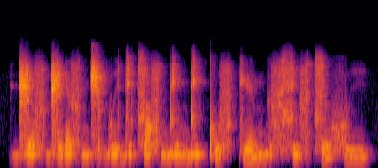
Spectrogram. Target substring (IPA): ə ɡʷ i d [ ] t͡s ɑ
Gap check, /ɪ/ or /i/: i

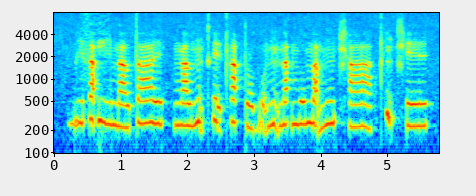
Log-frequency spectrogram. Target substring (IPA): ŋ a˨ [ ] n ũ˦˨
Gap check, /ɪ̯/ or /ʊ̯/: ʊ̯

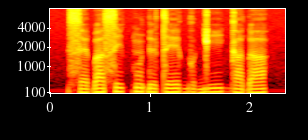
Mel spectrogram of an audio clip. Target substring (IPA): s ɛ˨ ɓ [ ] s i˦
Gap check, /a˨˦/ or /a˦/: a˦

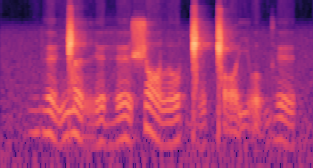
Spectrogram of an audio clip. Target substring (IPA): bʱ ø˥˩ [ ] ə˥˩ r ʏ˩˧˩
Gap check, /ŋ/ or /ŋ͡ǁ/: ŋ͡ǁ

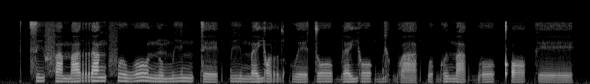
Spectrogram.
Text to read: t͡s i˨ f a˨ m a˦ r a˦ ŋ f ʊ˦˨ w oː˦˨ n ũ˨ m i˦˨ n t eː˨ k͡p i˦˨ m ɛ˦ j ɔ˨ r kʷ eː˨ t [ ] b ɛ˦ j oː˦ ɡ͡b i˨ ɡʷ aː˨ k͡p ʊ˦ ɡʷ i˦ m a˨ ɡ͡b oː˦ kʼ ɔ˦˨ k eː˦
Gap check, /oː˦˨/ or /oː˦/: oː˦˨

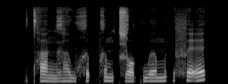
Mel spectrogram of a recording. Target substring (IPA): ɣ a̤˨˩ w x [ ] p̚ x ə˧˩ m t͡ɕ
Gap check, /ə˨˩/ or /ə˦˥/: ə˨˩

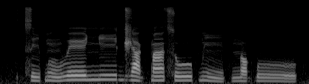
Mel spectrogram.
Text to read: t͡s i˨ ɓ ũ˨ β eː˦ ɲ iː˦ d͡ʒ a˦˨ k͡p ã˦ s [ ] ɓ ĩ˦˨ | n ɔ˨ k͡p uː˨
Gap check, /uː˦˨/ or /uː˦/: uː˦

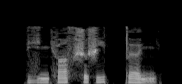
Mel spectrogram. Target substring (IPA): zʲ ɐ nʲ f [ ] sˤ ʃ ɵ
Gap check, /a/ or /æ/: a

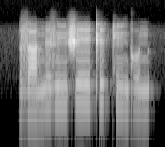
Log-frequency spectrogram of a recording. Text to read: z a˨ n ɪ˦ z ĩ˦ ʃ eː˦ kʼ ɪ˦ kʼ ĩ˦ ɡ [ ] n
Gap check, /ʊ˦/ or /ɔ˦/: ʊ˦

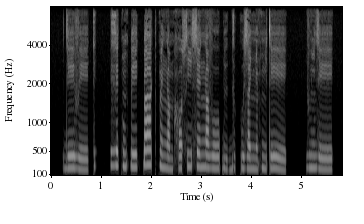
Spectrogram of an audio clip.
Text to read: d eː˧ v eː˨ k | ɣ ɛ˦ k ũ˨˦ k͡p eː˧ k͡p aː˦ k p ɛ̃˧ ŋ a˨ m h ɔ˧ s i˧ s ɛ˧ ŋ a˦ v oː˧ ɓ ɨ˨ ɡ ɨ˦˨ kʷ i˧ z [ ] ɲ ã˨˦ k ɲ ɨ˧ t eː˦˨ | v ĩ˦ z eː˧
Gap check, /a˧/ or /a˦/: a˧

